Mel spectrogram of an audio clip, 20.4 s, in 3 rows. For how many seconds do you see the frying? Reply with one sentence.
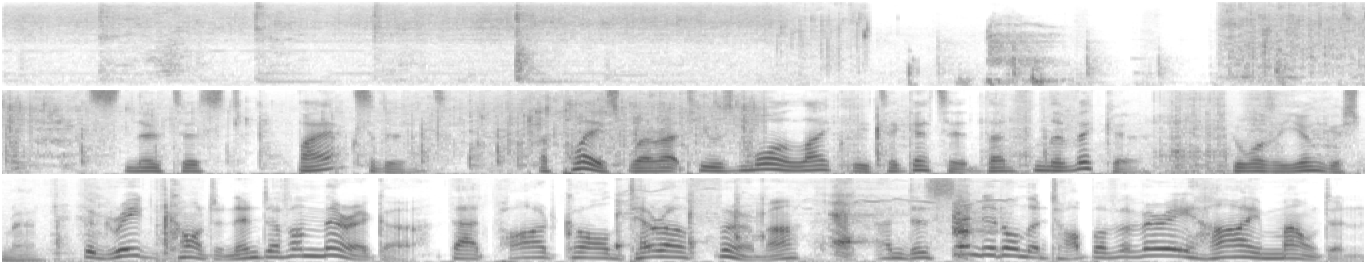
You can hear the frying for 9 seconds altogether.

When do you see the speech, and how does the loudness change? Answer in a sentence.
You can hear the speech from 7.2 to 20.3 s, at a steady volume.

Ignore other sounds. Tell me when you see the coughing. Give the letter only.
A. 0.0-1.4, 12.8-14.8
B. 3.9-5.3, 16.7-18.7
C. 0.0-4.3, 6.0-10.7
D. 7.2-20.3
B.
